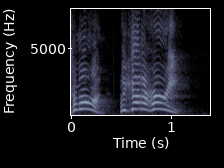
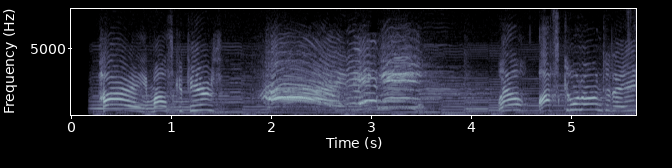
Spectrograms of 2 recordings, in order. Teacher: the smoking dried out the vocal cords, which lowered the pitch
